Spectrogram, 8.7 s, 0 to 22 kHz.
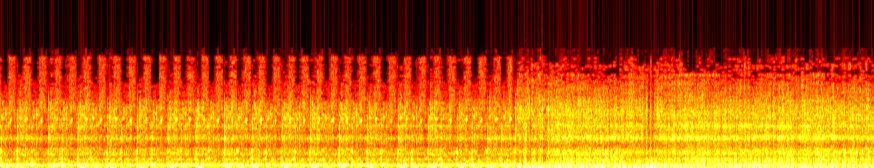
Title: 2008 buell blast rough idle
